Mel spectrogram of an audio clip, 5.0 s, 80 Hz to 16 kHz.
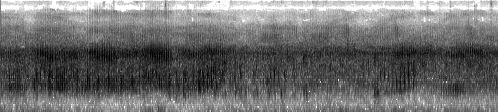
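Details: Lotus rice paddies along a rural road in Echizen City, Japan, 12 June 2021, thick with frogs of several stated species, tree frogs and pond frogs among them; rapid croaks repeating about twice a second over a steady chorus wash.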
